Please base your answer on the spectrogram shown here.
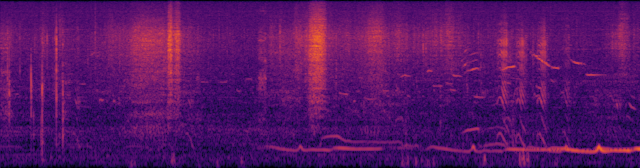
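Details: Greater prairie-chickens displaying for breeding territory on a lek in Washington County, Kansas, give low, hollow, moaning booms that overlap and swell toward the end. Sharp clicks come early, with faint high chirps from other birds.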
